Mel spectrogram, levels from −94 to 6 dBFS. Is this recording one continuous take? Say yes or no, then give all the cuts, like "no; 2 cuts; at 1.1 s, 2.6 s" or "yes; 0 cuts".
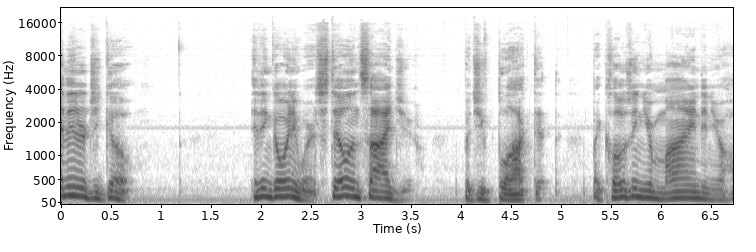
yes; 0 cuts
